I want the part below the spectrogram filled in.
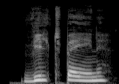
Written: vildtbane

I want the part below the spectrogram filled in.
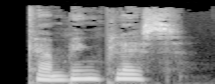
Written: campingplads

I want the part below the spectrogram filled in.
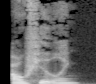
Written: affjedring

